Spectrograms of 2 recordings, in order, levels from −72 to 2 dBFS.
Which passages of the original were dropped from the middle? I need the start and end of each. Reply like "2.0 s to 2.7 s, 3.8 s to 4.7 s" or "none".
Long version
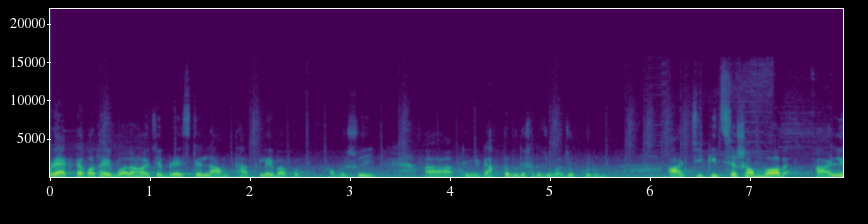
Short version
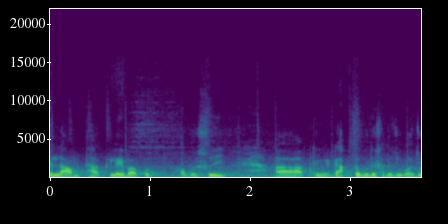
none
